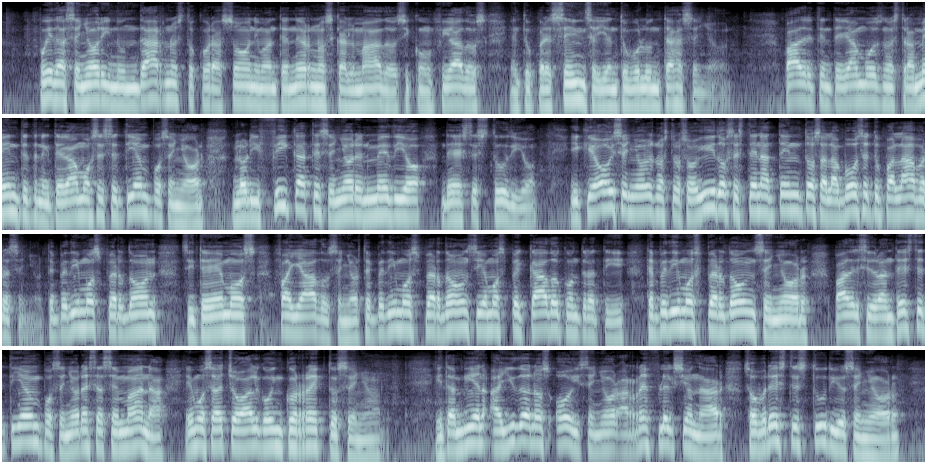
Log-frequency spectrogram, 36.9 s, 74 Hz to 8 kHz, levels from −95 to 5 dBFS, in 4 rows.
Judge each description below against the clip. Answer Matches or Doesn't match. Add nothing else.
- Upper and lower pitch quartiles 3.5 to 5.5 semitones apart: Matches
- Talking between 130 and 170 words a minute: Matches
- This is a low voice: Matches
